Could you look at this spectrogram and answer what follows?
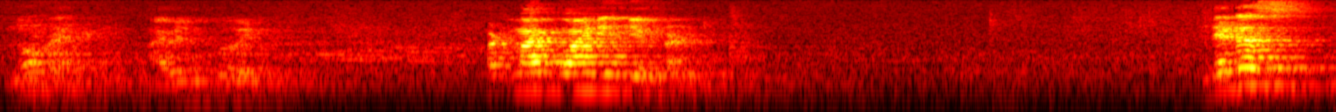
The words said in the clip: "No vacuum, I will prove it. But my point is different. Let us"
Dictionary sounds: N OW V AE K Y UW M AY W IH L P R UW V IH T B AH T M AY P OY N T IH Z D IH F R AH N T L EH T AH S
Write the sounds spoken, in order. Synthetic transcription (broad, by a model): N OW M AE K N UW AY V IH L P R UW IH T B AH T M AY P OY N T IH Z D IH F R AH N T L EH T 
